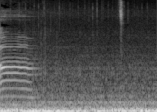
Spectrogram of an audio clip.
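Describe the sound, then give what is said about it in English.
A car being driven on a road gives off a loud, deep rumble that fills the low end throughout. A steady humming tone is heard briefly at the start and then fades out. “I'm gonna try to do my best to kind of remember stuff while I'm driving. I think it's on this road. I'm gonna have to go back around, dang it.”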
